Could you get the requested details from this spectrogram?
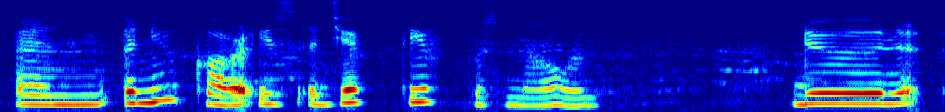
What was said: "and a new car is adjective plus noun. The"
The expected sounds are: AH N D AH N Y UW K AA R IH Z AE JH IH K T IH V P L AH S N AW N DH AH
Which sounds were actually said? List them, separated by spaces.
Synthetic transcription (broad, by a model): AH N AH N Y UW K AA R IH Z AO JH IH K T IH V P AH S N AW N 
